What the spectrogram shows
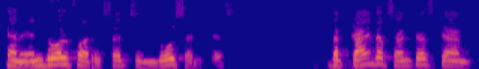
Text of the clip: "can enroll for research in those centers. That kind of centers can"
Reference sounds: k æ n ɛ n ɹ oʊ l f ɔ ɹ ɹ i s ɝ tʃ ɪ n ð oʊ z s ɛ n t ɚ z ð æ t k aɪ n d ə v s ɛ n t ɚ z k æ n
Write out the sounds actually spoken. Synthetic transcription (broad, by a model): k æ n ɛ n ɹ oʊ l f ɔ ɹ ɹ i s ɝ s ɪ n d oʊ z s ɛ n t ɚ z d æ t k aɪ n d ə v s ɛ n t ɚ s k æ n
